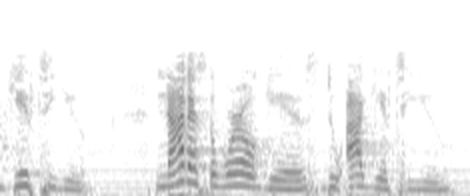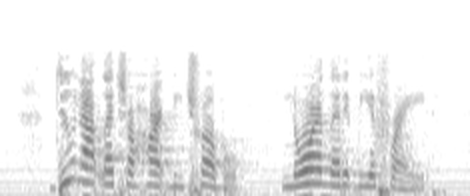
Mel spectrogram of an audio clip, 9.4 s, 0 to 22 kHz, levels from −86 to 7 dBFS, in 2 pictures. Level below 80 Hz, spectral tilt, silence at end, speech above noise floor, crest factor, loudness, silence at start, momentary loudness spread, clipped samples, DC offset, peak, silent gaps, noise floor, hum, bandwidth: -68 dBFS; -4.5 dB/octave; 0.2 s; 24 dB; 22 dB; -47 LUFS; 0 s; 19 LU; under 0.1%; under 0.1%; -26 dBFS; none; -71 dBFS; none; 7.6 kHz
